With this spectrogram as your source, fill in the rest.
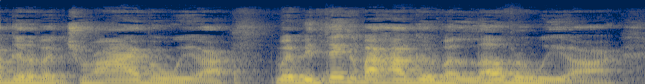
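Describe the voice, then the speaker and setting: A man with a fairly high, somewhat breathy voice speaks in an animated tone. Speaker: sales trainer. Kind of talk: live-streamed training talk.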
